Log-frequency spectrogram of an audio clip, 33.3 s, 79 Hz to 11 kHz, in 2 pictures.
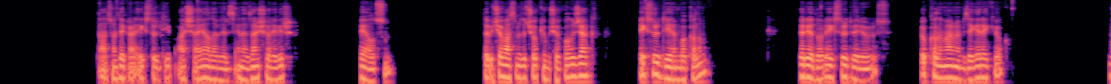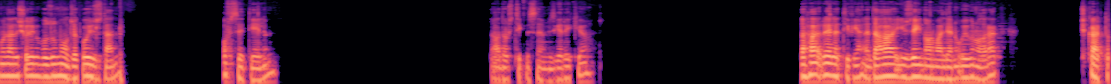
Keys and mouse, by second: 1.7 click, 2.2 w, 2.9 click, 6.7 right click, 7.1 3, 8.0 1, 9.5 click, 10.9 click, 18.0 ctrl+z, 20.0 click, 24.0 z, 24.4 click.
